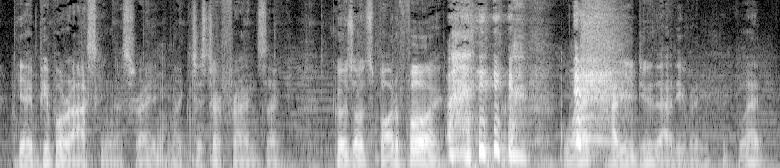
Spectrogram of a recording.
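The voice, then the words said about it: Big deep voice, eastern accent. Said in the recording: “Are all your friends Andre the Giant? ... What a voice. ... I'm originally from out east, and that's just kind of the accent”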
